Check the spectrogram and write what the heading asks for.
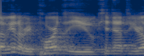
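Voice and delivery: ordinary talk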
